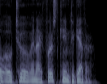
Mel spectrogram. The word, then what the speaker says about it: Otu: Otu, he told me his name was, pronounced Otuo.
